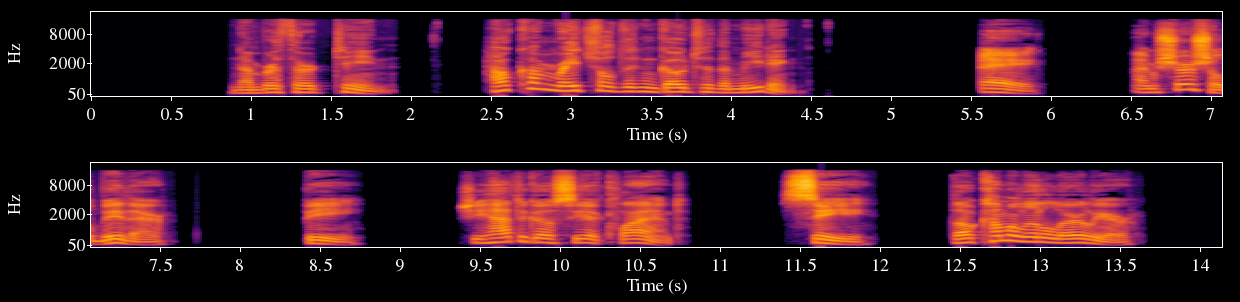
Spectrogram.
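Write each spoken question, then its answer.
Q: How come Rachel didn't go to the meeting?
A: B: She had to go see a client.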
